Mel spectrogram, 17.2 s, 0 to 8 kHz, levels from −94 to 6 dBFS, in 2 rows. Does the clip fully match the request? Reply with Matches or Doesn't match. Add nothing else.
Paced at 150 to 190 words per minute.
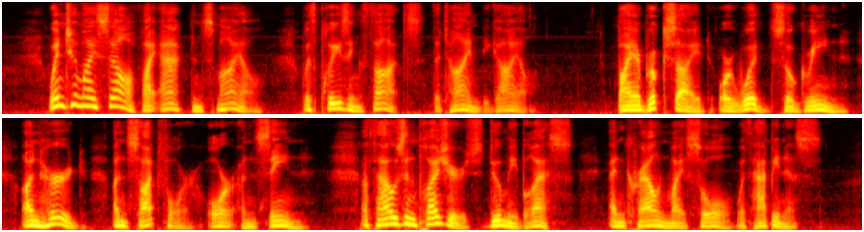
Doesn't match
